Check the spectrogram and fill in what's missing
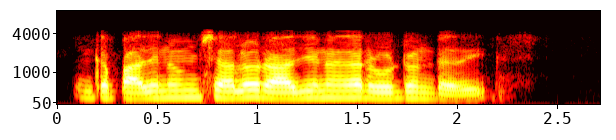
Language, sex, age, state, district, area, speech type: Telugu, male, 18-30, Telangana, Mancherial, rural, conversation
